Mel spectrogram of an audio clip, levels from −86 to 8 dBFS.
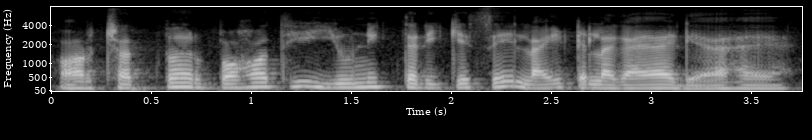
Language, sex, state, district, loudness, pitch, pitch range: Hindi, male, Uttar Pradesh, Lucknow, -18 LUFS, 135 Hz, 120-155 Hz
